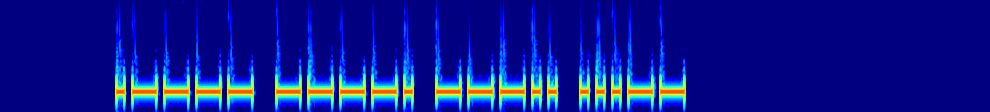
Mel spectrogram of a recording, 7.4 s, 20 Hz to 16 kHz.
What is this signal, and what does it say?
Morse code, heard as a keyed tone, about 20 wpm, 700 Hz. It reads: 1983
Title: Common QSO Phrases - 4x Word-Spacing - 20wpm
